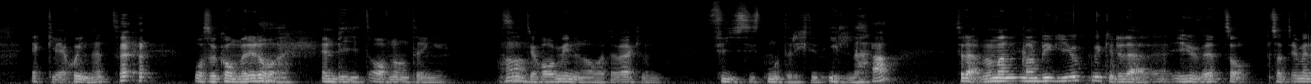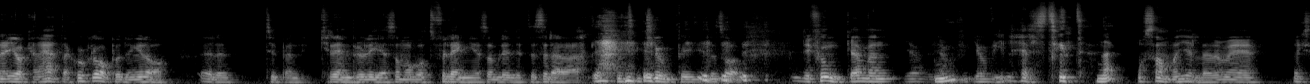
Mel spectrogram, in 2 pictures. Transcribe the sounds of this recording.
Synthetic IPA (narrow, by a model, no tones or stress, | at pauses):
ɛklɪɡaɧɪnːət̪ | ɔsɔkʰɔmːəɖɛd̪ɔɛnbiːt̪avnɔnt̪ʰɪŋː | sɔat̪jɑɡɦaɾmɪnːənavat̪jɑvæɾklɪɡən | fyːsɪskt̪mɔd̪ːəɾɪkt̪ɪt̪ɪlːa | sɔd̪æːɾmɛnmanmanbʏɡːəɾjʉɵpːmʏkːəd̪ɛd̪æːɾɪhʉ̟ːvət̪sɔ | sɔat̪jaɡmeːnaɾjɑːɡ̚kʰanɛːt̪aɧʊkʰlɑːd̪̚pʰɵd̪ːɪŋɪd̪ɑː | ɛlːəɾ | t̪ʰyːpɛnkʰɾɛmbɾɵleːsɔmhaɾɡɔt̪ːfœɭɛŋːəsɔmblɪɭiːt̪əsɔd̪æːɾakʰlɵmpɪɡɛlːəʂoː | d̪ɛfɵŋkaɾmɛnjɑjɑːɡvɪlːɦɛlst̪ɪnt̪ʰə̥ɔsamːajɛlːəɖɛmɛ | ɛks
